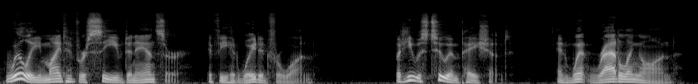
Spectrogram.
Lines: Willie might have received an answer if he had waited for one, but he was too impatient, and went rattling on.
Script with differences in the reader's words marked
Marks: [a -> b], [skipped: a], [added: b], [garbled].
Willie might have received an answer if he had waited for one, but he was too impatient, and went rattling on.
